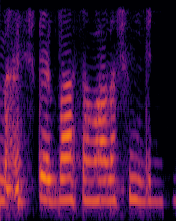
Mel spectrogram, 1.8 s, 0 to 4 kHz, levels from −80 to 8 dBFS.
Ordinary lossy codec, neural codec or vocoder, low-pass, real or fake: none; codec, 44.1 kHz, 3.4 kbps, Pupu-Codec; 3.6 kHz; fake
